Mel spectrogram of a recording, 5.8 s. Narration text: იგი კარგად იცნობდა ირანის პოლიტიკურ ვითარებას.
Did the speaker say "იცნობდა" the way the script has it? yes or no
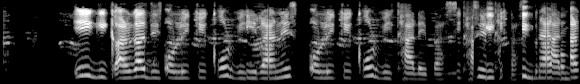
no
